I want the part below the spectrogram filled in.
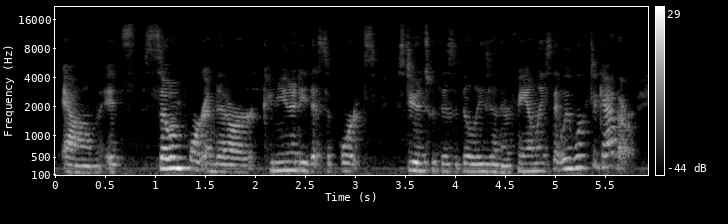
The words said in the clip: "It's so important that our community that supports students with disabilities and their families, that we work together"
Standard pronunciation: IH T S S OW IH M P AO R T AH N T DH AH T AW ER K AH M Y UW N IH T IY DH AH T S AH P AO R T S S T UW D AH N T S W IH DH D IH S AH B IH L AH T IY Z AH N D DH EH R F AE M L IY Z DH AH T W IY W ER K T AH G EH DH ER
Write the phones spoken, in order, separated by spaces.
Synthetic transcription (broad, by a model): IH T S S OW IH M P AO R T N DH AH T AW ER K AH M Y UW N IH T IY DH AH T S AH P AO R T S S T UW D N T S W IH DH D IH S AH B IH L AH T IY Z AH N DH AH R F AE M L IY Z DH AH T W IY W ER K T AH G EH DH ER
